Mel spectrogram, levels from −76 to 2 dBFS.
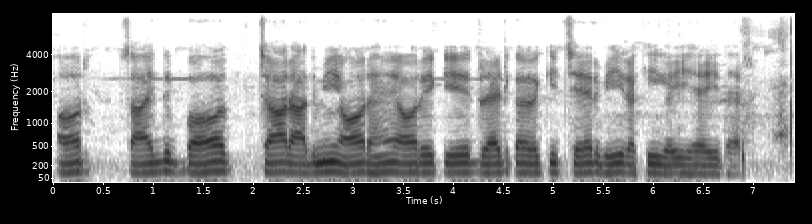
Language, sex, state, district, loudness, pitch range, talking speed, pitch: Hindi, male, Madhya Pradesh, Katni, -17 LUFS, 110-120 Hz, 155 wpm, 115 Hz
